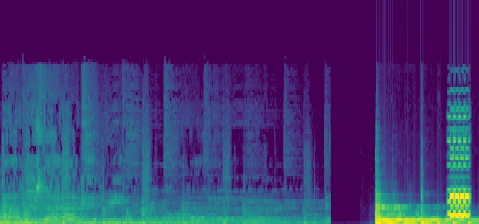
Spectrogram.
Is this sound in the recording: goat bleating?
no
